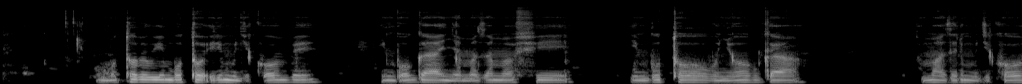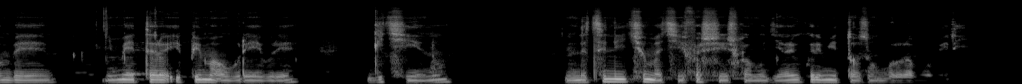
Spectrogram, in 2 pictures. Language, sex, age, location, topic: Kinyarwanda, male, 18-24, Kigali, health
